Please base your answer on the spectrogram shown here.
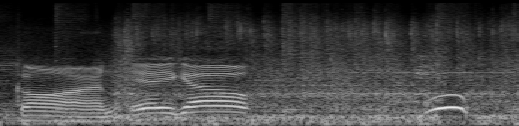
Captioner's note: corn rattling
